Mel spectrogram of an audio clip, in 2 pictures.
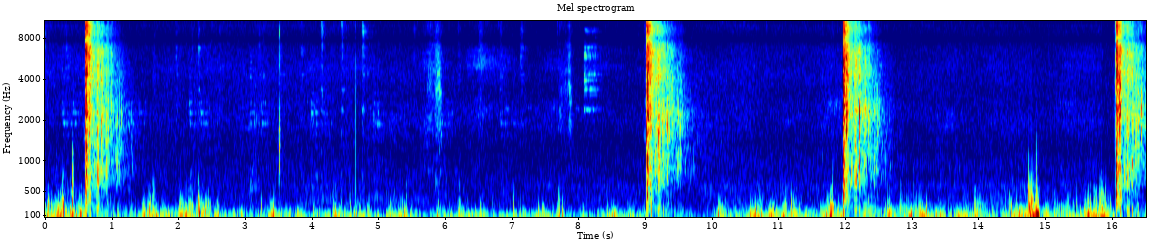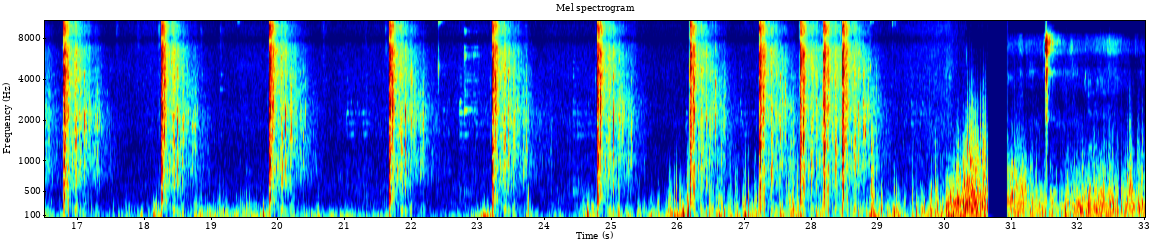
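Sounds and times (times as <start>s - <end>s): pistol gunshots: 0.6s - 1.3s, 9.0s - 9.8s, 12.0s - 12.7s, 16.1s - 17.6s, 18.2s - 19.0s, 19.9s - 20.6s, 21.6s - 22.4s, 23.2s - 23.9s, 24.8s - 25.4s, 26.2s - 29.0s.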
